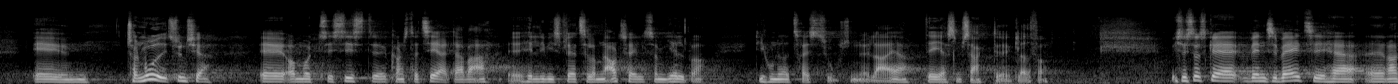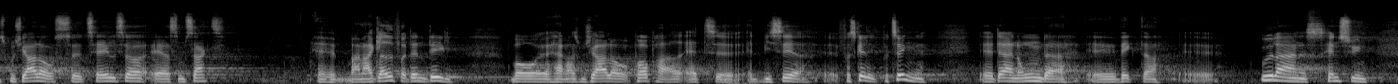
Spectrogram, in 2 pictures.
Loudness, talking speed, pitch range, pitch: -26 LUFS, 145 wpm, 125-155 Hz, 135 Hz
